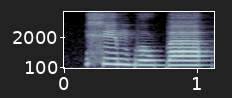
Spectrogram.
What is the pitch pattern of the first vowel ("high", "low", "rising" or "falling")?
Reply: high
